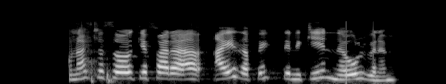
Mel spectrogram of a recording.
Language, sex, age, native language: Icelandic, female, 30-39, Icelandic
